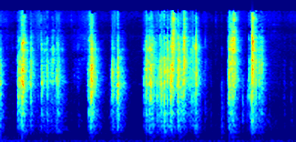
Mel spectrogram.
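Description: Wooden dowels cut in half and rattled inside a zipped bag to imitate bucks fighting, giving sharp clattering bursts in irregular clusters separated by brief silences, close and loud.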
